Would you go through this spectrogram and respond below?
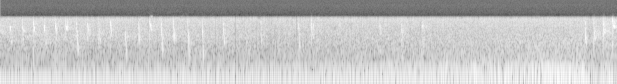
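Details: Angry bat hidden unseen in the rafters of a carport at night: rapid, uneven run of short dry clicks and ticks, densest early then thinning, over a steady low hum.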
